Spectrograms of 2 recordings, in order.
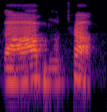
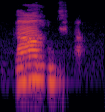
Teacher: গা মোছার জিনিস যেটা, সেটাকেই আমরা বলছি গামছা। তাহলে মোছার ময় ওকার যেটা, সেটা পাল্টে যাচ্ছে, মানে লোপ পেয়ে যাচ্ছে। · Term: স্বরধ্বনির লোপ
